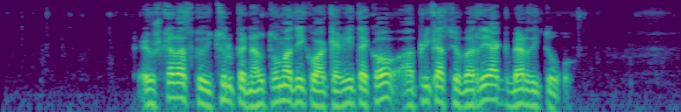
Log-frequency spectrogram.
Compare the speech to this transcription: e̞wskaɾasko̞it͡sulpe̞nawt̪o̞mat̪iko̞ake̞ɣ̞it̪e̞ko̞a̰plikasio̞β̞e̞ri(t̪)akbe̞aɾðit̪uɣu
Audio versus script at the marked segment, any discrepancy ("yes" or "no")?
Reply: yes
